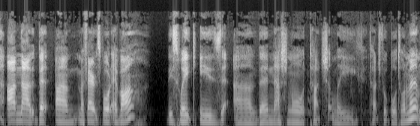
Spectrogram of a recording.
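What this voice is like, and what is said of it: Speaking quietly. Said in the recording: “saying this quietly”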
